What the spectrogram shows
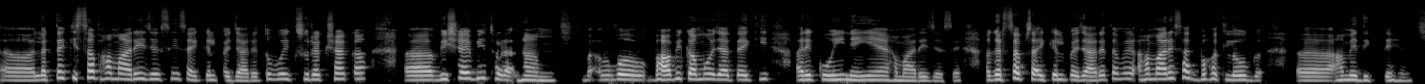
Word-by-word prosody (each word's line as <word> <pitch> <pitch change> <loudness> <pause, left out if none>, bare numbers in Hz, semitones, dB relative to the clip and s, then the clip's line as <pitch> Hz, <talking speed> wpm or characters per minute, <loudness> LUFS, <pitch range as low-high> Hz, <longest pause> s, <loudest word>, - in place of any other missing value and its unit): अ, 190 -1 -2
लगता 210 +7 0
है - - -1
कि 295 -1 -2
सब 310 +2 +3
हमारे 255 -1 +2
जैसी 245 +1 -4
साइकिल 210 -2 -4
पे 190 - -3
जा 180 -2 0
रहे 175 +1 -4
तो 215 +8 -5
वो 245 +1 -2
एक 245 0 -5
सुरक्षा 240 +1 +1
का 260 - +2 0.4
अ, 205 +1 +4
विषय 275 +5 +3
भी 280 +2 -2
थोड़ा 215 -4 +2 0.2
हम्म, 185 -3 0 0.3
ब 205 - -7 0.2
वो 215 -3 +4
भाव 220 -1 +7
भी 270 +3 -2
कम 235 - +5
हो 250 -1 +1
जाता 220 -1 +1
है 215 - +2
कि 250 +4 -9 0.3
अरे! 215 +2 +4
कोई 215 +1 +1
नहीं 200 -1 +1
है 200 -1 0
हमारे 180 -1 -2
जैसे। 170 +1 -10 0.3
अगर 230 +3 +4
सब 265 +3 +2
साइकिल 225 0 +2
पे 205 -2 +1
जा 195 -2 +2
रहे 210 - -2
हैं - - -9
तो 265 - -1
हमे 260 - -2
हमारे 250 +2 +4
साथ 295 +1 0
बहुत 250 -2 -3
लोग 205 -2 0
अ, - - -9 0.8
हमें 205 0 +2
दिखते 190 0 -6
हैं 170 -1 -9
215 Hz, 225 wpm, -23 LUFS, 195-245 Hz, 0.8 s, भाव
